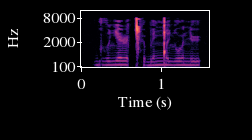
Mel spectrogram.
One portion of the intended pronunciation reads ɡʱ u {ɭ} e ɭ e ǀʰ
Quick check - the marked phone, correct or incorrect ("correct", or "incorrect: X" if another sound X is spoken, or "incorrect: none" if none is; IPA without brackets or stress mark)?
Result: incorrect: ʎ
